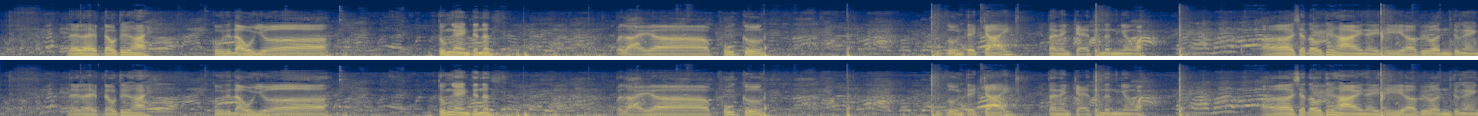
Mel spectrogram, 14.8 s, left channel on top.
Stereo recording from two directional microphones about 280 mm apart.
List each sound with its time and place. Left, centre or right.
0.7 s speech: centre
4.4 s speech: centre
6.1 s speech: centre
9.5 s speech: centre
12.6 s speech: centre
